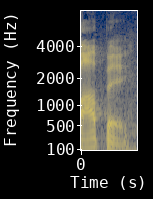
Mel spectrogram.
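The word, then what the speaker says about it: Mbappé: How's his last name pronounced? Mbappe.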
